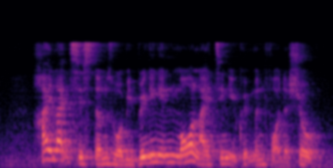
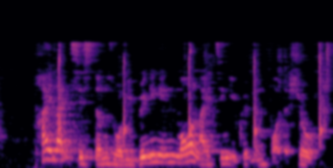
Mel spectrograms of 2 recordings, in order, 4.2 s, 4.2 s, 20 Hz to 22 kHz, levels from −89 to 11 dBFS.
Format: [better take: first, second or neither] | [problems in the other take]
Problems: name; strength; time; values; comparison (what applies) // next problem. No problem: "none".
first | noise reduction (classical method Wiener filter)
